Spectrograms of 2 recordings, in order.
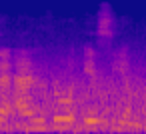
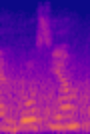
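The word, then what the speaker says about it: androecium: और इसको स्टेमेन को बोलते हैं एंड्रोसियम, सीधे सीधे बोलते हैं, स्पेलिंग उसी तरह से एंड्रोएशियम, ई लगाते हैं इसलिए, लेकिन बोलते हैं एंड्रोसियम।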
